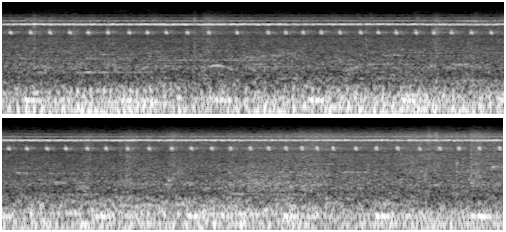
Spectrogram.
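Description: Insects calling: one keeps up a continuous high-pitched trill while another chirps steadily about five times a second, over a low background rumble.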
